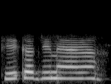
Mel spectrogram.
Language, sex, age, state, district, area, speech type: Punjabi, female, 30-45, Punjab, Amritsar, urban, conversation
